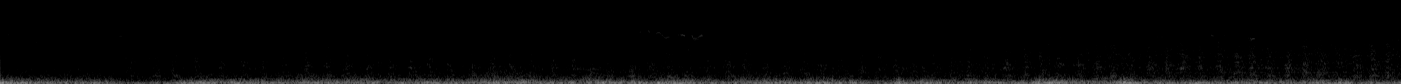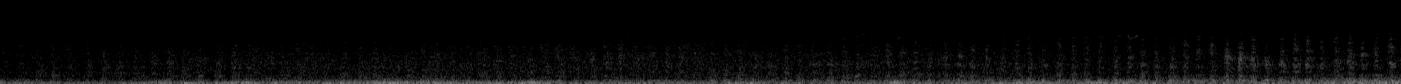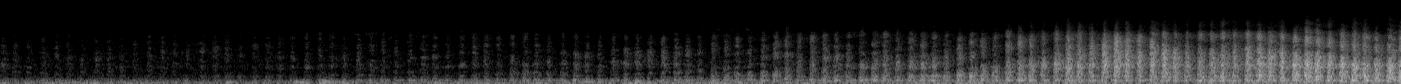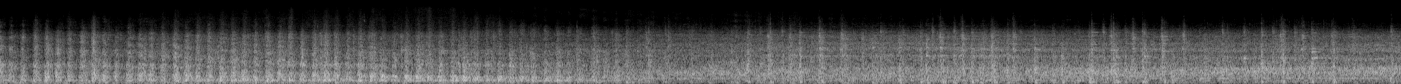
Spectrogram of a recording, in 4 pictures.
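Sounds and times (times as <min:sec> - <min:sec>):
train approaching: 0:00.0 - 0:56.0
wheels rattling on rail joints: 0:15.6 - 0:56.0.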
